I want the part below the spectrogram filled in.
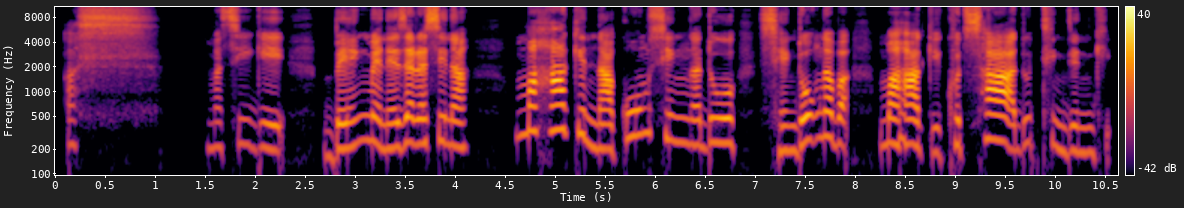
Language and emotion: Manipuri, disgusted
